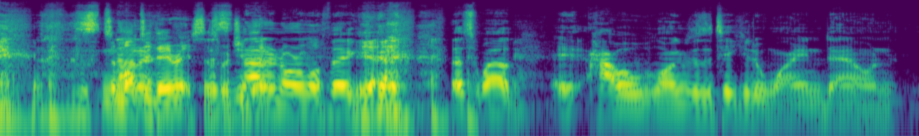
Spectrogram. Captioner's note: laughter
